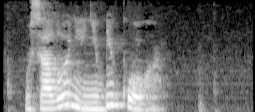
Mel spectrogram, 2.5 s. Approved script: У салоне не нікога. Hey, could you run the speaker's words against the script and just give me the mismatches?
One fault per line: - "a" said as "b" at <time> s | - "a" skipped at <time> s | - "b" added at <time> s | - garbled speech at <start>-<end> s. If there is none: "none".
none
